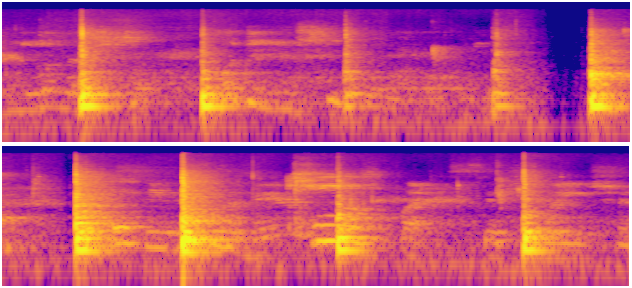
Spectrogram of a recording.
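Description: A guitar's strings being struck or strummed unevenly by a small child, about nine short twangs at irregular intervals, each dying away quickly.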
